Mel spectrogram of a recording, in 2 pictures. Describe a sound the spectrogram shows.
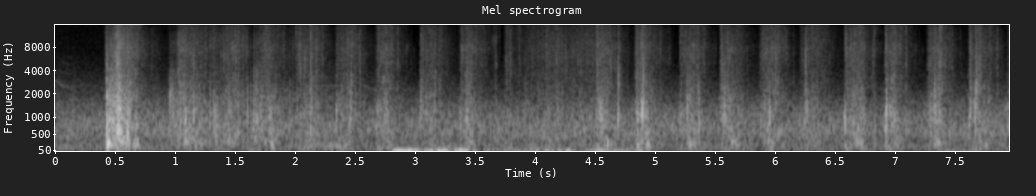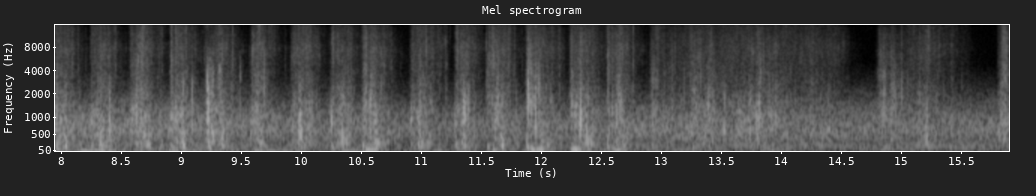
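Footsteps crunch on snow and rock.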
